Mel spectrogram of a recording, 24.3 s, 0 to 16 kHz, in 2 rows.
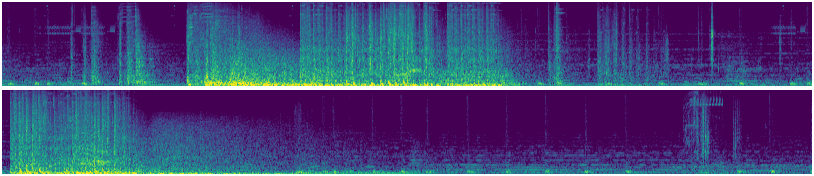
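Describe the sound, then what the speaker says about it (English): Assault rifle fire in the Robocop video game, loud sustained bursts from about 3 to 8 seconds and again from 12 to 15 seconds, with scattered shots and mechanical clatter between them. "I like the assault rifle."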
